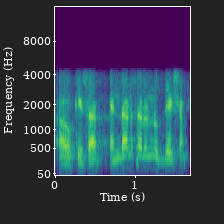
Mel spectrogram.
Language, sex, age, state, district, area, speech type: Malayalam, male, 18-30, Kerala, Kannur, rural, conversation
